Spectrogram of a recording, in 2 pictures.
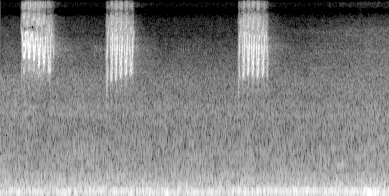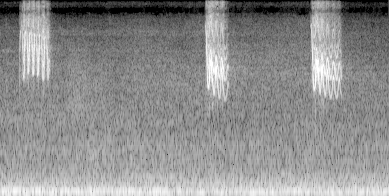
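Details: Six high, harsh, buzzy chirps from a bird, spaced about a second apart and unevenly timed, each short and scratchy, with a low continuous hum underneath.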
